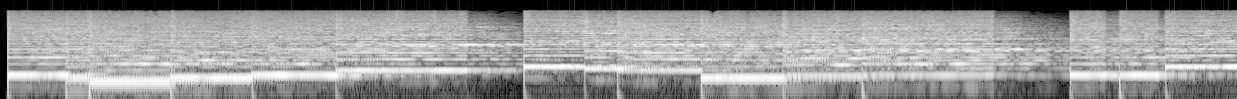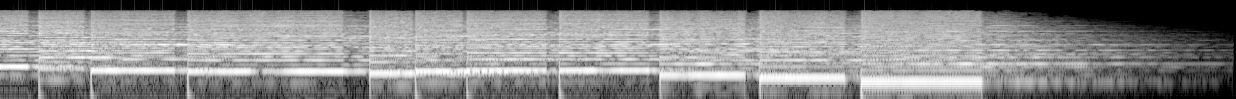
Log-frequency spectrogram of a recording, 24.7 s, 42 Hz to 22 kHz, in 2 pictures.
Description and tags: US Anthem First part on 70s vintage synth - ring mod pedal - tube amp - plate reverb
American Anthem, first 9 bars.
Vintage sound setup.
Rare KORG synth from 70's playing through ring modulation pedal, tube amp and plate reverb. You can't get more authentic on retro sound then that.
American, analog, anthem, national, plate, reverb, seventies, synthetizer, tubeamp, vintage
